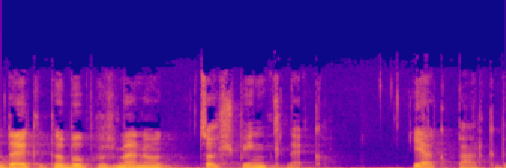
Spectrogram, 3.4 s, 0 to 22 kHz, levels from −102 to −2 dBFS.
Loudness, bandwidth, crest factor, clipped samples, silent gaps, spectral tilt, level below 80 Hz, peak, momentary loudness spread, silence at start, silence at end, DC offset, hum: -25 LUFS; 13 kHz; 20 dB; under 0.1%; none; -4.5 dB/octave; -38 dBFS; -6 dBFS; 15 LU; 0 s; 0 s; under 0.1%; none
